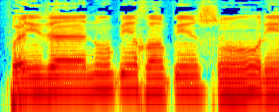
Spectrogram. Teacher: Ri-nya kosor, ri-nya juga tipis. · Term: tarkik tipis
